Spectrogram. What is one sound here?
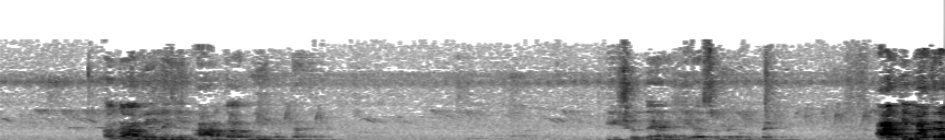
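A woman speaks clearly nearby, explaining.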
